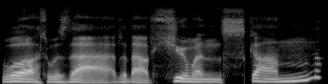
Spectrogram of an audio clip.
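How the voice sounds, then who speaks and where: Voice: medium pitch, expressive, very slow, no room sound, studio quality. An audiobook narrator voicing a big talking tomcat, haughty and menacing, with a purring, sardonic manner. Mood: silky menace. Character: large fluffy male talking cat, haughty and menacing.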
